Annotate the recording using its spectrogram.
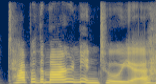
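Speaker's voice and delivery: high, loud Irish lilt; Irish accent. Retold or imitated. Student auditioning for the director in the hallway, Irish accent. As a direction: put on a hammed-up Irish accent. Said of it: "I could do an Irish accent".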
